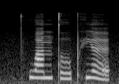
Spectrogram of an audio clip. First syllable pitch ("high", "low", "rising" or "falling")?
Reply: high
